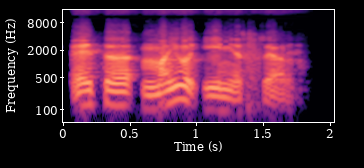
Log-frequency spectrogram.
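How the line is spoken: Calm. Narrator (Russian): спокойно ответил мой друг

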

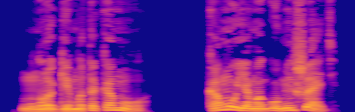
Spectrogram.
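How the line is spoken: Exclamation. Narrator (Russian): воскликнул я

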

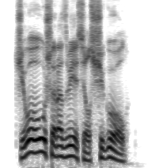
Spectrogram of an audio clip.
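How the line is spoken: Young soldier barking. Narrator (Russian): рявкнул будущий кирасир

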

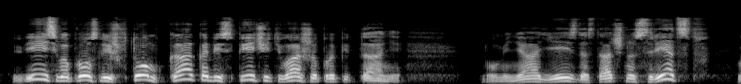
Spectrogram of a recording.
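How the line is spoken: Exclaiming. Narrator (Russian): воскликнул Макдональд

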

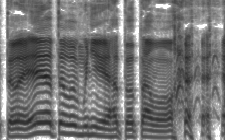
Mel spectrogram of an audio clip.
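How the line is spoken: Laughing. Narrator (Russian): засмеялся начдив

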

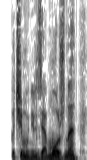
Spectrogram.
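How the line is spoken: Snide reply. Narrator (Russian): ехидно отозвалась Любка

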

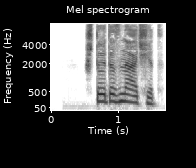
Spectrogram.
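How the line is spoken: Barked. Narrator (Russian): гаркнула дамочка

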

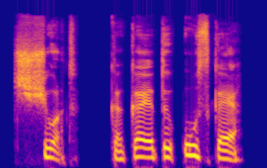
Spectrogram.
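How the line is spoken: Hissing with pleasure. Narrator (Russian): С кайфом прошипел он

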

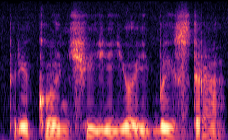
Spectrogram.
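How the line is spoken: Whispered. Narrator (Russian): Он шепнул Тома

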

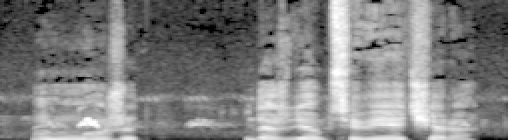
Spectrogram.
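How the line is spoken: Hopeless, resigned question. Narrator (Russian): Без особой надежды в голосе поинтересовался Волда

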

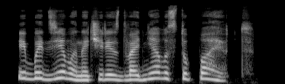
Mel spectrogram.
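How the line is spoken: Heavy sigh. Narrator (Russian): тяжело вздохнула она

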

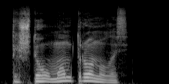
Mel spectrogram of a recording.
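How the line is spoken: Furious whisper. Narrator (Russian): Катерина спросила бешеным шепотом

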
